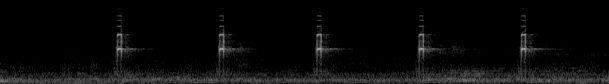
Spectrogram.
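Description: Quiz countdown timer sound effect: five short, high beeps, one a second, ticking off the time allowed to answer.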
